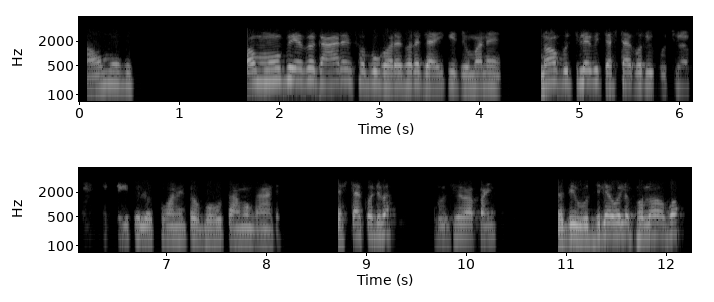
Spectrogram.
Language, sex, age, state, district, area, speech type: Odia, male, 30-45, Odisha, Kandhamal, rural, conversation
